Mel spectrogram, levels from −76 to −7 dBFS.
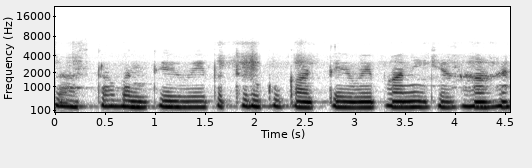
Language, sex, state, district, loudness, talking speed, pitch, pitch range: Hindi, female, Bihar, Gaya, -13 LUFS, 145 wpm, 185 Hz, 180-205 Hz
